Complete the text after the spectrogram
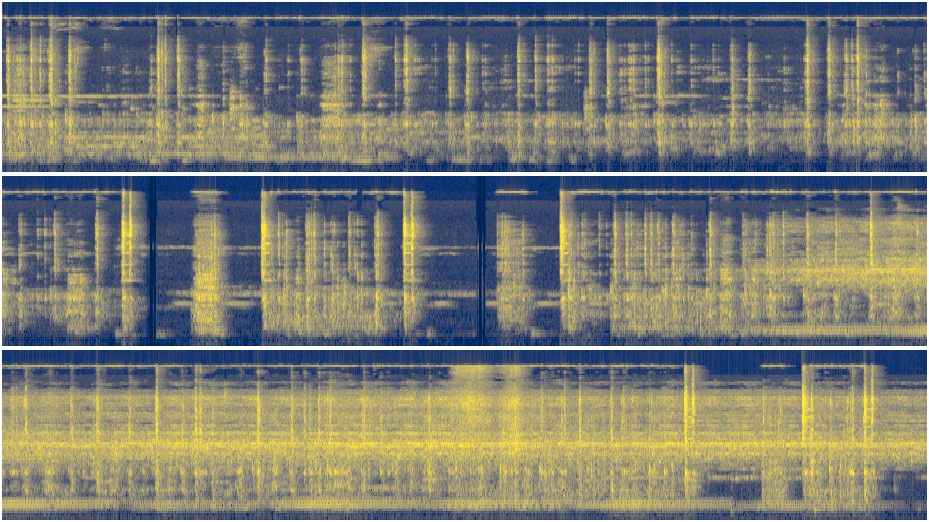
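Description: A cutting machine whirs as its carriage slides back and forth.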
